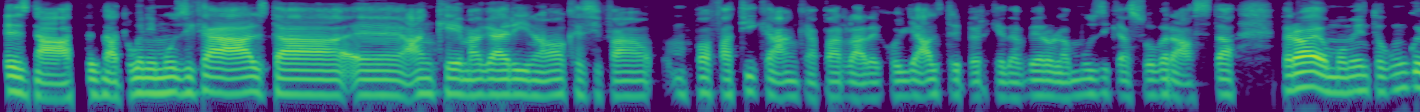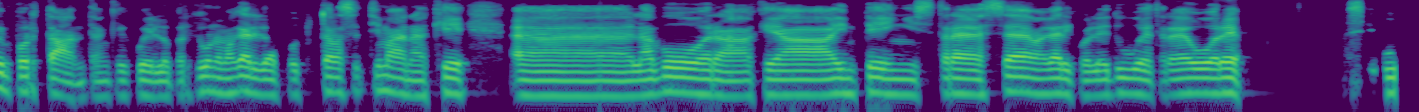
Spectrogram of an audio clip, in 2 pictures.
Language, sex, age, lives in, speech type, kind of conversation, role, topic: Italian, male, 40-44, Italy, conversation, podcast, guest, Che ruolo hanno le feste nel tenere unite le persone?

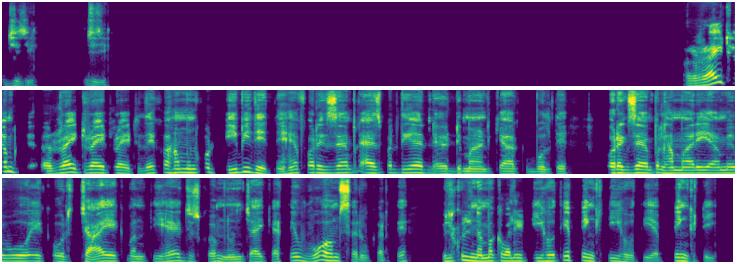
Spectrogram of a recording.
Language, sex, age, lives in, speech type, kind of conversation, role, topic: Hindi, male, 50-54, India, conversation, podcast, guest, Mehmaan aane par aapke ghar mein khaana-parosne ka koi khaas tareeka kya hai?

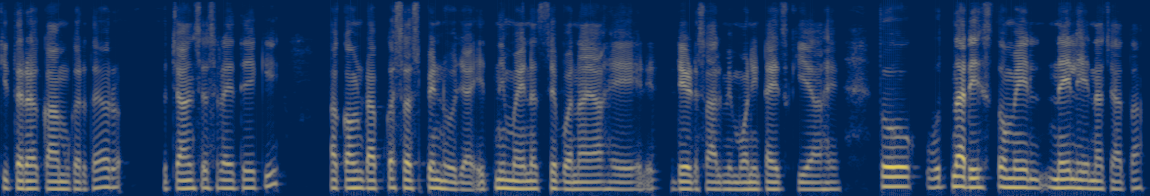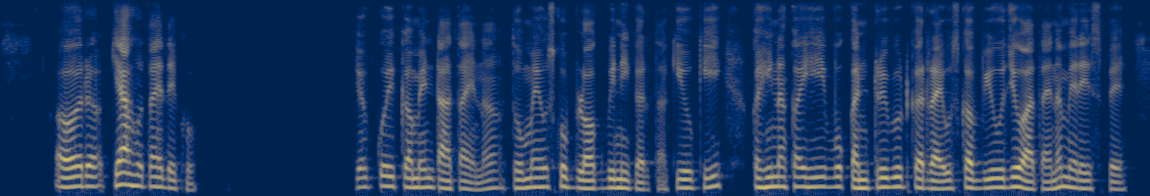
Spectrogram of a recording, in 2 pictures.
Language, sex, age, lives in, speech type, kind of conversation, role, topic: Hindi, male, 30-34, India, conversation, podcast, guest, Negative comments aur trolls ko handle kaise karte ho?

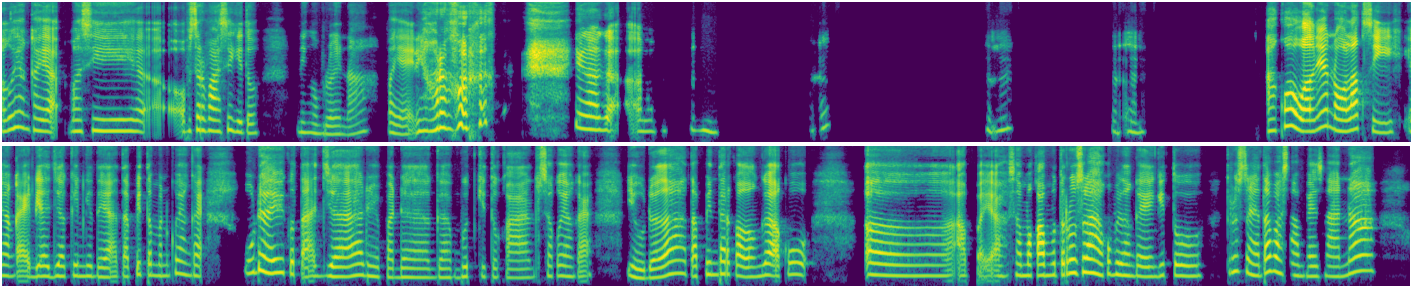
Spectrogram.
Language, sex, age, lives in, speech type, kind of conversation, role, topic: Indonesian, female, 20-24, Indonesia, conversation, podcast, guest, Apa tips Anda untuk membangun relasi secara daring dan luring?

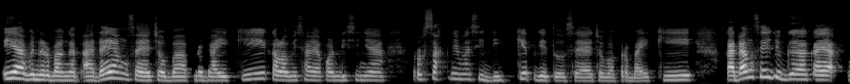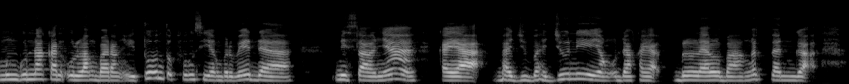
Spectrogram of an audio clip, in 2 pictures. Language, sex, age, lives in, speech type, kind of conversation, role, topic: Indonesian, female, 35-39, Indonesia, conversation, podcast, guest, Pernahkah kamu memilih memperbaiki barang daripada membuangnya? Bisa ceritakan pengalamannya?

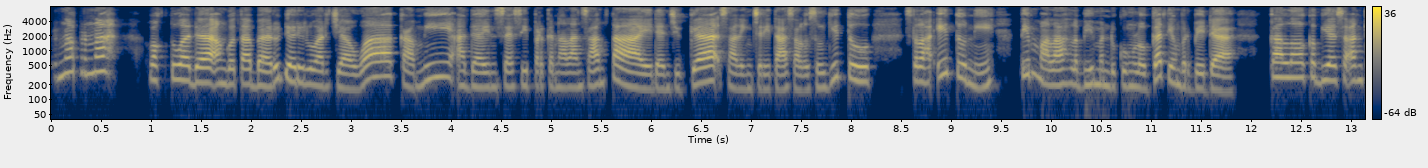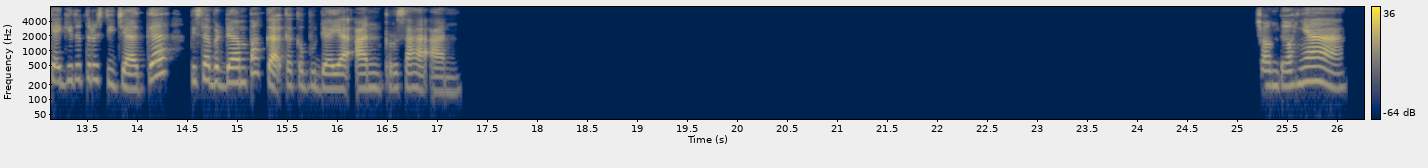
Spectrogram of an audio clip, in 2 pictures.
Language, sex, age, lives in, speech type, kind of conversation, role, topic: Indonesian, female, 25-29, Indonesia, read, expert-assistant, asker, Bagaimana logat atau aksen daerah bisa memengaruhi cara orang diperlakukan atau dinilai di masyarakat?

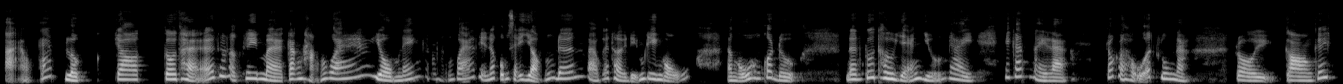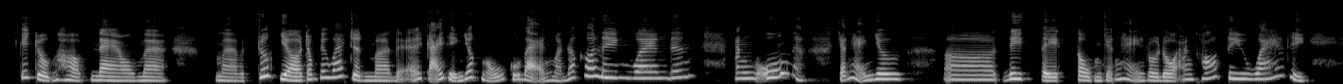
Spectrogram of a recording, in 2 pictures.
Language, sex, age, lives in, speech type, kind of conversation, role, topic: Vietnamese, female, 40-44, Vietnam, conversation, podcast, host, Bạn có mẹo nào giúp ngủ ngon mà muốn chia sẻ không?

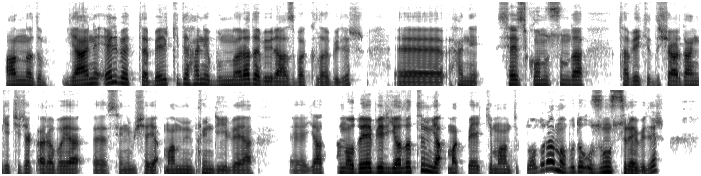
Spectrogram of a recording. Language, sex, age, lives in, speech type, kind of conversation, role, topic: Turkish, male, 25-29, Germany, conversation, advice, advisor, Uyumadan önce stresimi azaltmak için hangi kolay ve etkili yöntemleri deneyebilirim?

